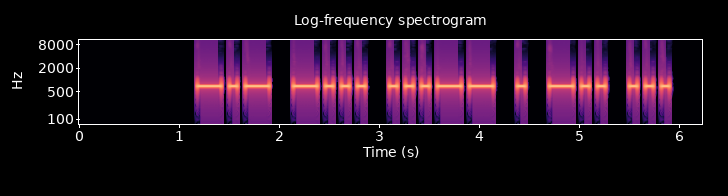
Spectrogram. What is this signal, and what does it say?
Morse code, heard as a keyed tone, about 15 wpm, 700 Hz. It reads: KB3EDS
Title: USA Call Signs - 6 Characters - Repeated 3x - 15wpm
